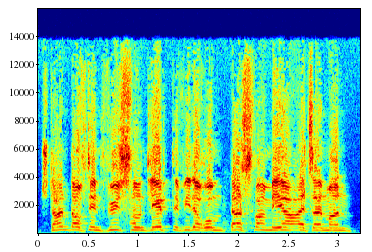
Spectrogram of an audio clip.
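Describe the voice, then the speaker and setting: A man's voice: high-pitched, flat delivery, normal speed, bright, forceful tone. A man interpreting a sermon, preaching fervently.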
